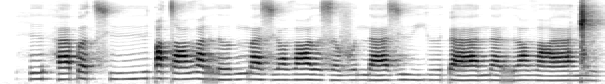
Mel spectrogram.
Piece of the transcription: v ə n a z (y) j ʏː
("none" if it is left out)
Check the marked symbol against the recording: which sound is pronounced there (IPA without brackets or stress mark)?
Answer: yː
